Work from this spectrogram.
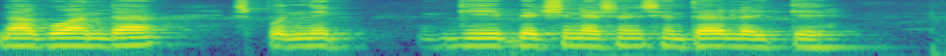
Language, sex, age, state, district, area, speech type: Manipuri, male, 18-30, Manipur, Bishnupur, rural, read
